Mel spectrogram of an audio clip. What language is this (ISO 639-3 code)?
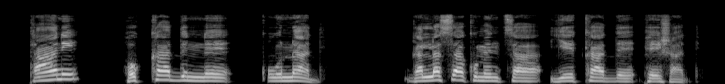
dwr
